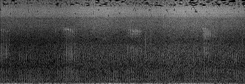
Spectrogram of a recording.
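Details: Loud, rumbling cat purr in a windy cabin, throbbing in quick regular waves over a deep vibrating drone, with a few faint soft high sounds.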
